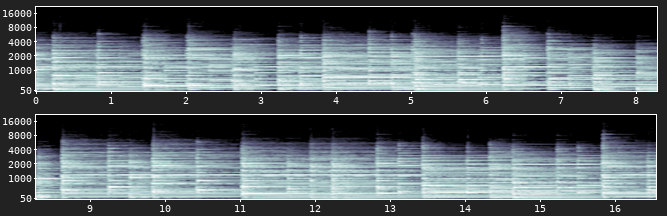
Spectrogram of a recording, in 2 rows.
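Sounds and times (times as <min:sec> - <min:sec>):
piano piece: 0:00.0 - 0:16.5.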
